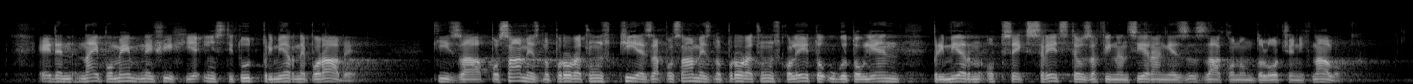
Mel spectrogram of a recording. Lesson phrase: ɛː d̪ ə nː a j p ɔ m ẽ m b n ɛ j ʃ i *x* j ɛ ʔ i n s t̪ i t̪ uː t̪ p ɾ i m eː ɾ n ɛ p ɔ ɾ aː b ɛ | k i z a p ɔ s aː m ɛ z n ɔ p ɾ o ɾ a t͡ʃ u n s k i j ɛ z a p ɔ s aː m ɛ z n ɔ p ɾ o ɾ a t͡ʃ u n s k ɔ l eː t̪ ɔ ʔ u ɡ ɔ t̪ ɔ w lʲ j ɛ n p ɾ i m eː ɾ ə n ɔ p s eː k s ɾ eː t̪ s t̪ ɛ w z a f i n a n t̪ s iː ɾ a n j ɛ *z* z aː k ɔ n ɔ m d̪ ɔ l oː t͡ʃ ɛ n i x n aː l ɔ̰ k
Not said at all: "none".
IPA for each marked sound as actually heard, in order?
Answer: x, z

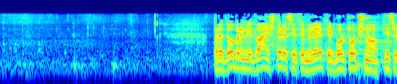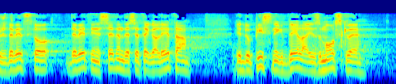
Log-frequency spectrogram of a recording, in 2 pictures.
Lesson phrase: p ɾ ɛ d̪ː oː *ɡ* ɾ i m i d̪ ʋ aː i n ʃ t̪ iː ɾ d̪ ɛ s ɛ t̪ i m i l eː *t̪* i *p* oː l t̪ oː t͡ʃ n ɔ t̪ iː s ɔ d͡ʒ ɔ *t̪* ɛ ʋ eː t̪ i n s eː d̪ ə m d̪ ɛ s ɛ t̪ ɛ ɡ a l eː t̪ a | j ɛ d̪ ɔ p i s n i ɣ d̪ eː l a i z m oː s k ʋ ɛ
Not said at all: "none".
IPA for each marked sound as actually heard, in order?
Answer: b, t̪, b, d̪

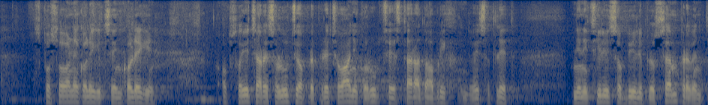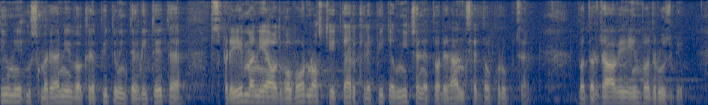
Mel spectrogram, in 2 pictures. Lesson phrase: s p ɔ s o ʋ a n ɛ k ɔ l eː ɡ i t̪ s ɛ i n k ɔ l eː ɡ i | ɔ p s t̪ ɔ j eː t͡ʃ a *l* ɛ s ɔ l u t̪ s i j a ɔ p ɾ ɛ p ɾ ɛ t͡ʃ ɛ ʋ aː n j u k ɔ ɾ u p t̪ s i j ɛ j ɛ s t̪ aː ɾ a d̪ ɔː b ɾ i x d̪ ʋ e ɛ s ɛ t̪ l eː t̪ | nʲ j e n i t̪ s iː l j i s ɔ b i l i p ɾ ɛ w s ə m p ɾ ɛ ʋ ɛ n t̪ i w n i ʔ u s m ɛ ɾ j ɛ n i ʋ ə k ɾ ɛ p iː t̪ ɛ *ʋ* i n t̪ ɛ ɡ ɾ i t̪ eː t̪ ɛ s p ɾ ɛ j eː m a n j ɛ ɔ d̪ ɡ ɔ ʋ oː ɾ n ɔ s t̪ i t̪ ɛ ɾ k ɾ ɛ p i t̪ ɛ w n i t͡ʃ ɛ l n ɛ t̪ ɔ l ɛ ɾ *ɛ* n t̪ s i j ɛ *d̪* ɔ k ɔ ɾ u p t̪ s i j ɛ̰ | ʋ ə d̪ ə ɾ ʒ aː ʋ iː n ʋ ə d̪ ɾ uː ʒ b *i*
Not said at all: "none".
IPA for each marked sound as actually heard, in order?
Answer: ɾ, w, a, d̪, i

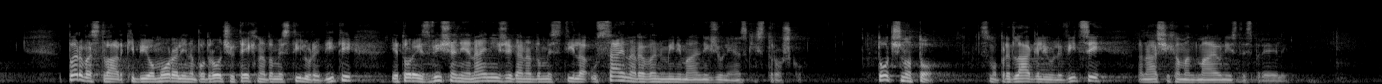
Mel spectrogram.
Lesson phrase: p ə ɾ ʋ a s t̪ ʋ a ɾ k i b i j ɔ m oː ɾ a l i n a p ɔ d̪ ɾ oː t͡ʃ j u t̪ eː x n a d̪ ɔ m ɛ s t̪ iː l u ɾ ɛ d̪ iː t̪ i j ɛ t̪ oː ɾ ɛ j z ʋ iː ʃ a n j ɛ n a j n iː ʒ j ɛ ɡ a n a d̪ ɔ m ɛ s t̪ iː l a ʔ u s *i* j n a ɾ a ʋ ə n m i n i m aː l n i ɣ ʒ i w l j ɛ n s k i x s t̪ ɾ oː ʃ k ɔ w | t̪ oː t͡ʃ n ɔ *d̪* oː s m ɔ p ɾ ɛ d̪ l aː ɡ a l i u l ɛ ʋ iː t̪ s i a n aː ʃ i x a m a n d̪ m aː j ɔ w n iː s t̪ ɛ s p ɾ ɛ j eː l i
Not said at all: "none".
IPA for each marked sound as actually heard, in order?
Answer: a, t̪

